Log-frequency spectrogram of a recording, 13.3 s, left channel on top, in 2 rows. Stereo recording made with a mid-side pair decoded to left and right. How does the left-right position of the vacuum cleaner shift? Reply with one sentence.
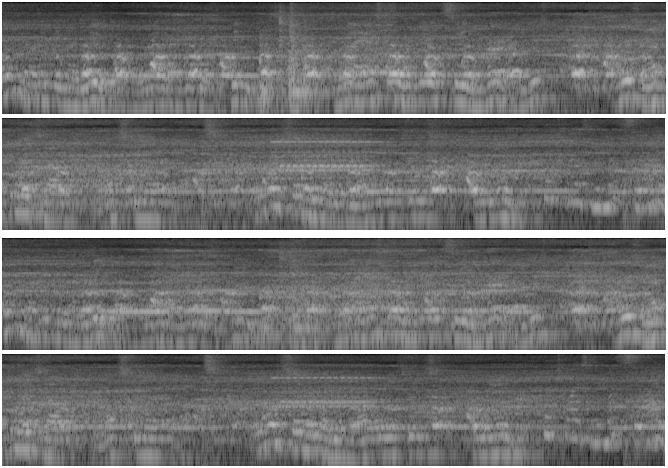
You can hear the vacuum cleaner move to the left.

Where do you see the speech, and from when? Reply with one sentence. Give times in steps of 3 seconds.
In this clip you hear the speech on the left from 0 s, in the centre from 6 s and on the right from 9 s.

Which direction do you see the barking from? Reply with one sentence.
In this clip you hear the barking on the left.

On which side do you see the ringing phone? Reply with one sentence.
In this clip you hear the ringing phone on the left.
